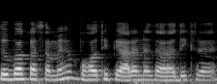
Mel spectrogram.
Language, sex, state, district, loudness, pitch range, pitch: Hindi, female, Uttar Pradesh, Hamirpur, -16 LUFS, 200-235 Hz, 215 Hz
